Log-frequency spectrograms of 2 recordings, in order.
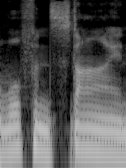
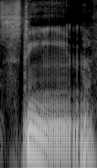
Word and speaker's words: Wolfenstein: I was corrected that it's Castle Wolfenstein, not Steen.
